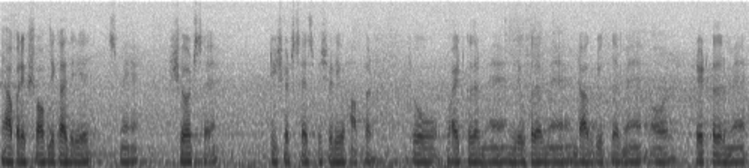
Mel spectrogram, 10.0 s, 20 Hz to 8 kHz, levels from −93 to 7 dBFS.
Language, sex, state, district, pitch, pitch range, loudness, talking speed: Hindi, male, Bihar, Kishanganj, 95 Hz, 90-95 Hz, -19 LUFS, 210 wpm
